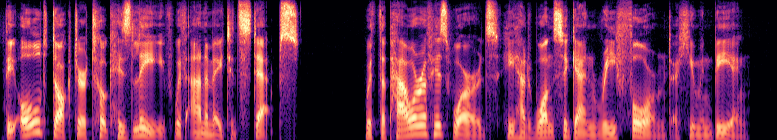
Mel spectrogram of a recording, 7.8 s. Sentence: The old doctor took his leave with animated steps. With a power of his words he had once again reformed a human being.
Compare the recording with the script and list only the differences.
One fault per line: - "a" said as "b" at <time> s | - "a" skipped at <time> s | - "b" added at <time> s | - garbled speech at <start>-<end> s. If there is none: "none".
- "a" said as "the" at 3.8 s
